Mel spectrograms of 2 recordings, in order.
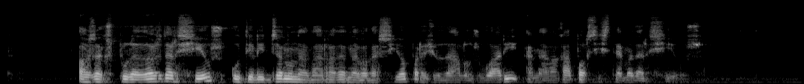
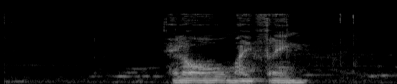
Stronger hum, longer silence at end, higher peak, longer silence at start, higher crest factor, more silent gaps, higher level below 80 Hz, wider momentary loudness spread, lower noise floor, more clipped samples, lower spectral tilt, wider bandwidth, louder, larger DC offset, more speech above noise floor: neither; first, 1.05 s vs 0.1 s; first, -10 dBFS vs -16 dBFS; second, 0.8 s vs 1.15 s; about the same, 20 dB vs 18 dB; neither; second, -70 dBFS vs -46 dBFS; second, 14 LU vs 23 LU; first, -72 dBFS vs -66 dBFS; neither; about the same, -5 dB/octave vs -6 dB/octave; about the same, 11.5 kHz vs 11.5 kHz; first, -28 LUFS vs -31 LUFS; neither; first, 44 dB vs 36 dB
